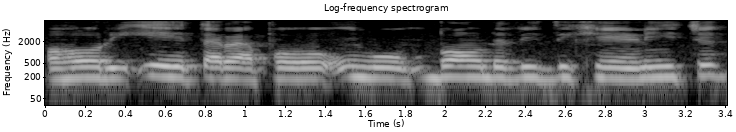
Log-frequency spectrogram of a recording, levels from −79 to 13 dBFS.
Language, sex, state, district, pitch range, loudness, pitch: Garhwali, female, Uttarakhand, Tehri Garhwal, 185-200 Hz, -17 LUFS, 195 Hz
